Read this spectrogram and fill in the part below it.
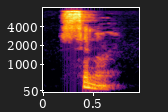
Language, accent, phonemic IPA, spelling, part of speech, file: English, Southern England, /ˈsɪmə/, simmer, verb / noun, LL-Q1860 (eng)-simmer.wav
- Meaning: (verb) 1. To cook or undergo heating slowly at or below the boiling point 2. To cause to cook or to cause to undergo heating slowly at or below the boiling point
